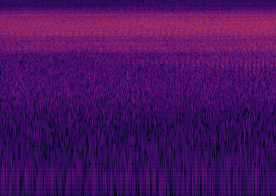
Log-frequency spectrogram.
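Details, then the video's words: Cicadas in summer, loud at this time of year, give a steady, dense, high hissing buzz that runs without a break through the whole stretch, with no other clear sounds. "Cicada sounds"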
